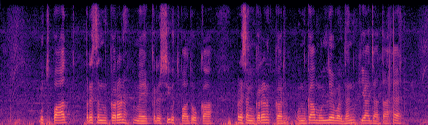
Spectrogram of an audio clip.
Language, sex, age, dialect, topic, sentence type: Hindi, male, 36-40, Hindustani Malvi Khadi Boli, agriculture, statement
